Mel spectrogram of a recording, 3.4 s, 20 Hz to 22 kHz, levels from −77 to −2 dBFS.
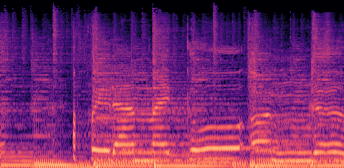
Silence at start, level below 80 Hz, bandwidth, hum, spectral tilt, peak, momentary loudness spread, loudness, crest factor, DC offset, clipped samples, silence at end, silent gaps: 0 s; -26 dBFS; 19 kHz; none; -5.5 dB/octave; -2 dBFS; 4 LU; -17 LUFS; 14 dB; under 0.1%; under 0.1%; 0 s; none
